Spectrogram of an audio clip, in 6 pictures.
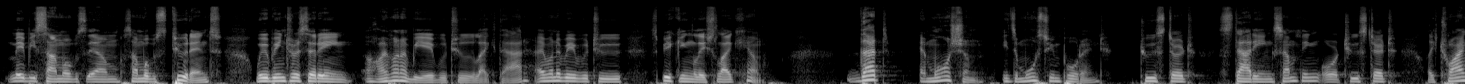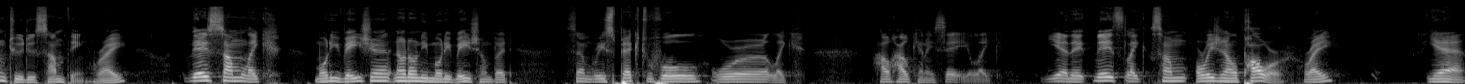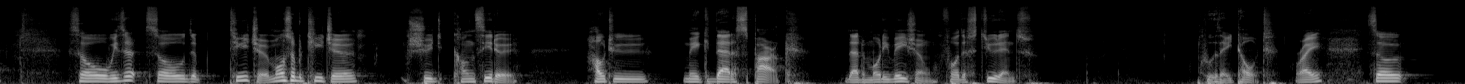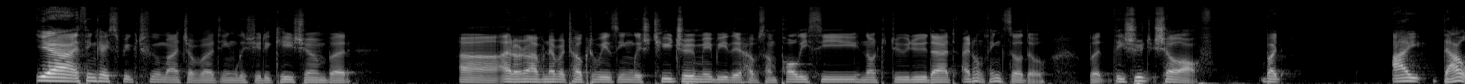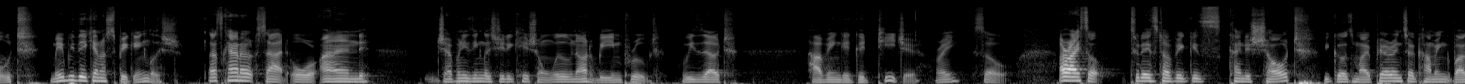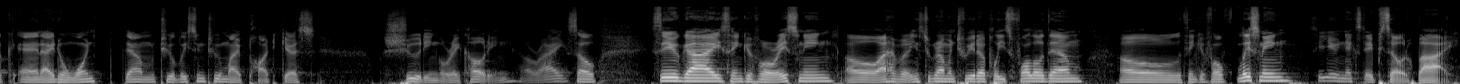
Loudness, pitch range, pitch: -25 LUFS, 110-145 Hz, 130 Hz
